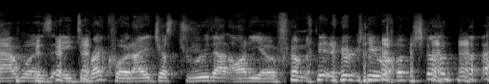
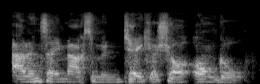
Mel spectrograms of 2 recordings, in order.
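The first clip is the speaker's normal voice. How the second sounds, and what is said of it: Impression of Sean Dyche. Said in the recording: “do a Sean Dyche impression”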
